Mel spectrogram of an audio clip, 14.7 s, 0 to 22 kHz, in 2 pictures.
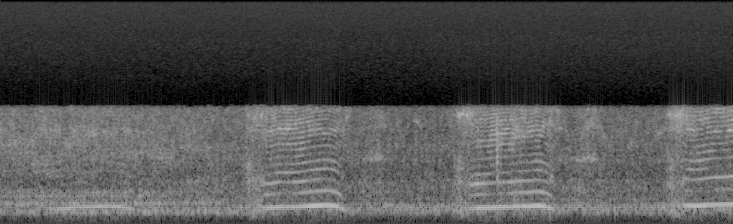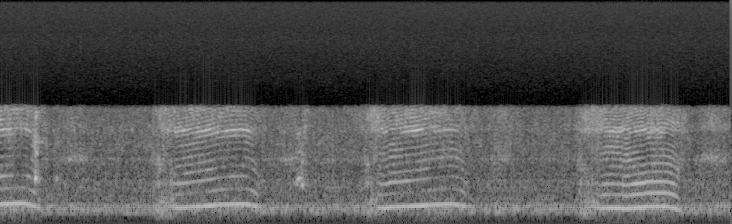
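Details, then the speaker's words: Extreme snoring in a woman sleeping on a cruise ship, possibly after sleeping pills: loud, rhythmic, rasping tonal snores on each breath, about 28 a minute, over a steady drone; heavy snoring. "but she ain't getting no [Music] sleep sounds like a goddamn elephant"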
